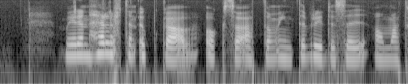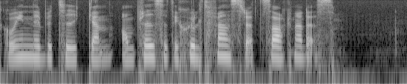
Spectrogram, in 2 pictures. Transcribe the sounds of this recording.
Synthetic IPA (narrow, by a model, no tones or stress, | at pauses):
meːɾɛnɦɛlft̪ənʔɵpːɡ̥ɑ̰ːvʔɔksɔ̰ʔa̰t̪̚d̪ɔmɪnt̪əbɾʏd̪ːəsɛjɔmat̪ɡoːɪnːɪbɵt̪ʰiːkənʔɔmpʰɾiːsət̪ɪɧʏlt̪fɛnst̪ɾət̪sɑːknad̪ə̰s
